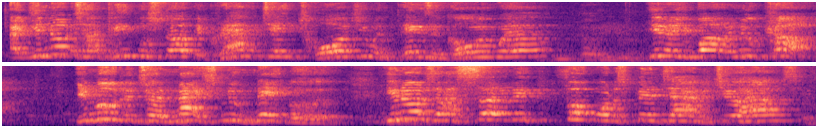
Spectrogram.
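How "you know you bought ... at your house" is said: raised, driving preacher cadence; preaching. Acted. Preacher telling the congregation how friends come in good times, preaching. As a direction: build the sermon phrase by phrase.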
